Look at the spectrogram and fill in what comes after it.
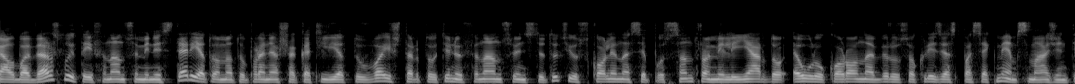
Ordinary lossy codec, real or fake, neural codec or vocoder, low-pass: AAC, 48 kbps; real; none; 7.2 kHz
